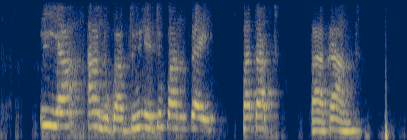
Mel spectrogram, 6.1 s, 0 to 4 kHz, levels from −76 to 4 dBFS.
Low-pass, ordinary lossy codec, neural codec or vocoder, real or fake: 3.6 kHz; Opus, 16 kbps; codec, 44.1 kHz, 7.8 kbps, Pupu-Codec; fake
